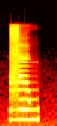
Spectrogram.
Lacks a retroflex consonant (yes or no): yes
